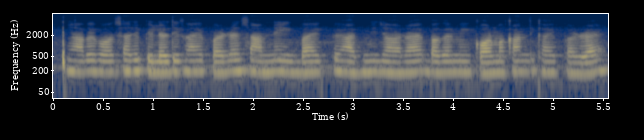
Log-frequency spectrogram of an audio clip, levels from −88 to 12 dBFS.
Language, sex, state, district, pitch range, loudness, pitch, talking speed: Hindi, female, Jharkhand, Jamtara, 180-190 Hz, -24 LUFS, 185 Hz, 280 wpm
